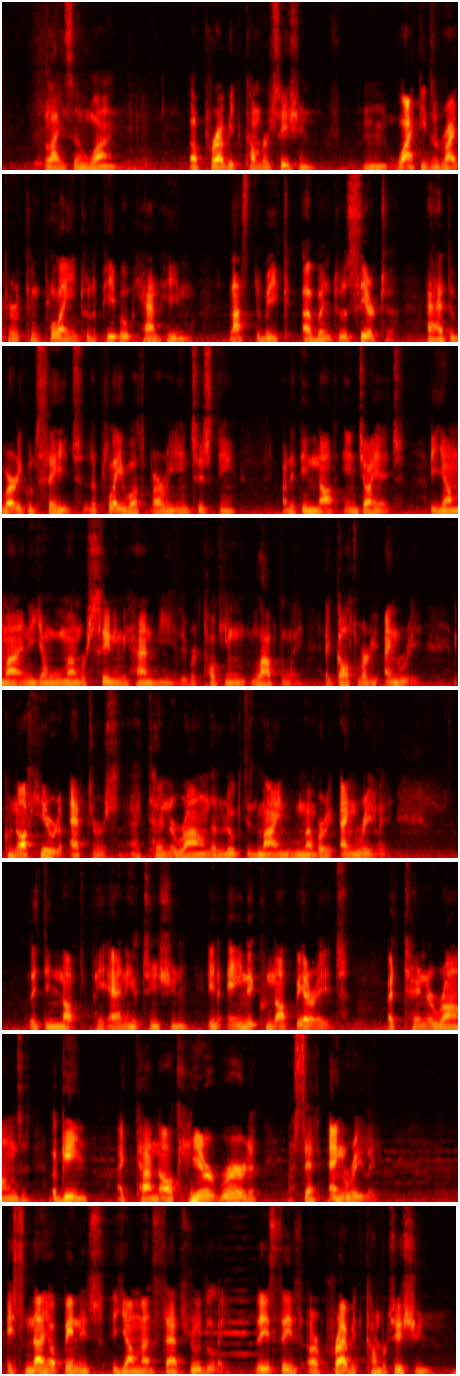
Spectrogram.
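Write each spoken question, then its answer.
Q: why did the writer complain to the people behind him?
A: Because they were talking loudly and he could not hear the actors.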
